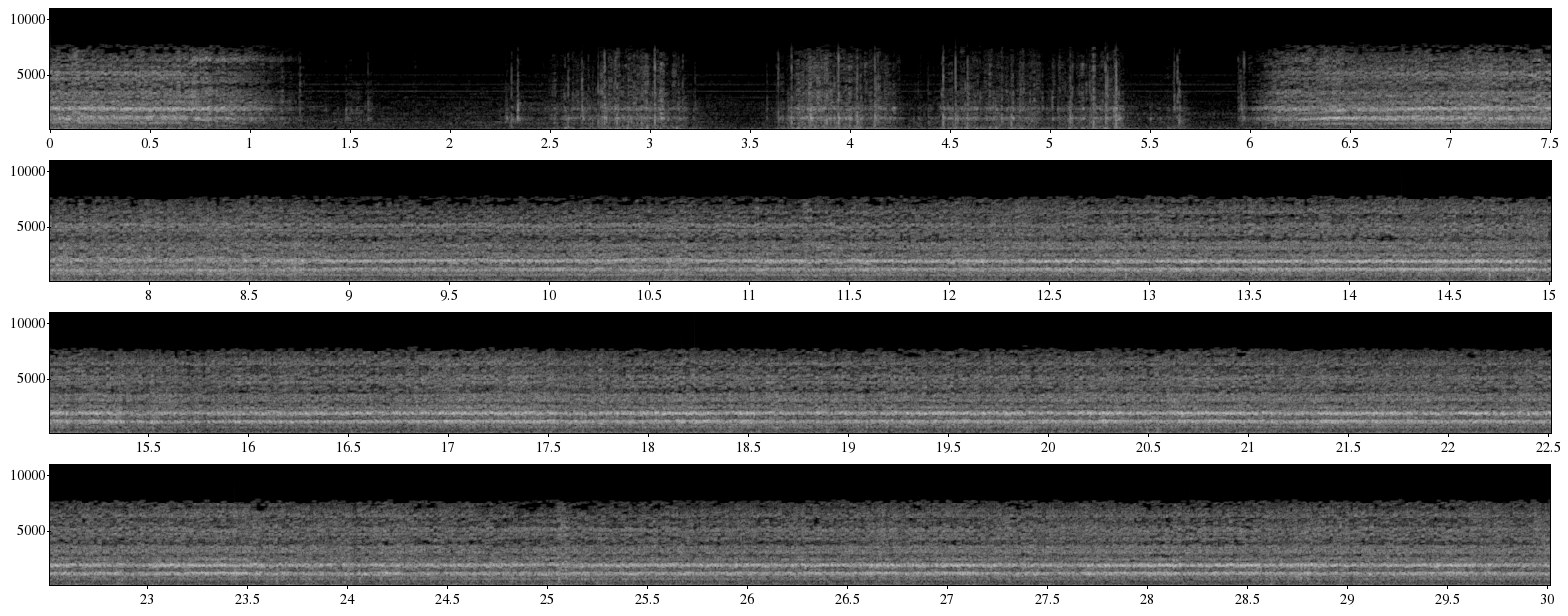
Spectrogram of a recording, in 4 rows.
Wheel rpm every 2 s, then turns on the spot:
70, 10, 10, 140, 160, 160, 160, 160, 160, 160, 160, 160, 160, 160, 160.
2-4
